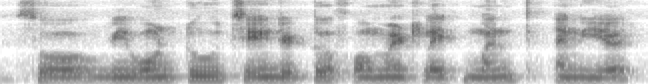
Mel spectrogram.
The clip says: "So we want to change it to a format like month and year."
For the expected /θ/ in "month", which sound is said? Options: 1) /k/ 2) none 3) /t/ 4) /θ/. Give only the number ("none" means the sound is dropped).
3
